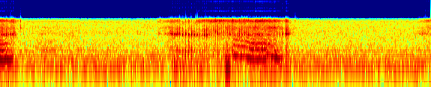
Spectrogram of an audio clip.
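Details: A single loud, rasping, gurgling snore between quieter stretches of breathing noise, recorded on an Android phone; snoring.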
